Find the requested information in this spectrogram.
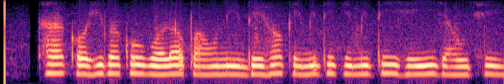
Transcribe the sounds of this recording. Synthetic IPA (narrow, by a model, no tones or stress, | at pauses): t̪ʰakɔɦibakubɔɭɔpawnid̪eɦɔkemit̪ikemit̪iɦejd͡ʒawt͡ʃʰi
